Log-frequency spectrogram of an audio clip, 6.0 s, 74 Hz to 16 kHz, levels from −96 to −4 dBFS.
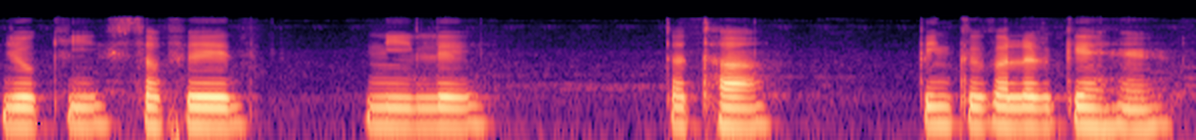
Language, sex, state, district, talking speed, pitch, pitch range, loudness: Hindi, male, Uttar Pradesh, Lalitpur, 90 wpm, 130 Hz, 125-135 Hz, -19 LUFS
